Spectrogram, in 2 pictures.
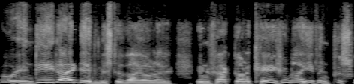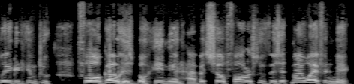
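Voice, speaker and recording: Fussy Doctor Watson, high and husky. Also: male voice, expressive, normal speed, dark tone, no room sound. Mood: genial, reminiscing. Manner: hesitant, stammering, repeating himself, avuncular. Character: fussy, genial older English doctor recounting old cases. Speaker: storytelling narrator character. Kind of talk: old-time radio drama acting. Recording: live video-call performance.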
